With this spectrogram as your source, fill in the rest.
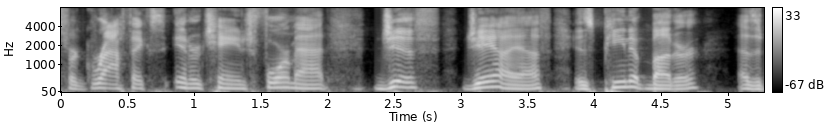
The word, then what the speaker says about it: GIF: It's pronounced GIF. JIF.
